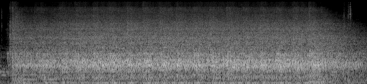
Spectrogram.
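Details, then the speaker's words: Mk3 VW Golf GTI petrol engine, not run in a couple of years and not starting: steady, even cranking at about 3.5 turns per second with no uneven beats. The cranking note suggests good compression on all four cylinders. "The engine note shows it's got compression. I mean, if we're professional, we can go and get a compression tester and test it. That's 1, 2, 3 and 4, and they're all okay. But just off the note, we know it's good."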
